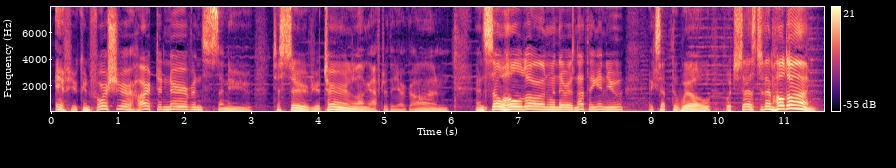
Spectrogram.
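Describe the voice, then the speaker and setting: In a small community radio studio with soft music underneath, a man reads poems aloud with theatrical swells, growing loud on key lines. Between poems he drops into quiet, murmured, chatty asides. His voice sits on the high side.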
